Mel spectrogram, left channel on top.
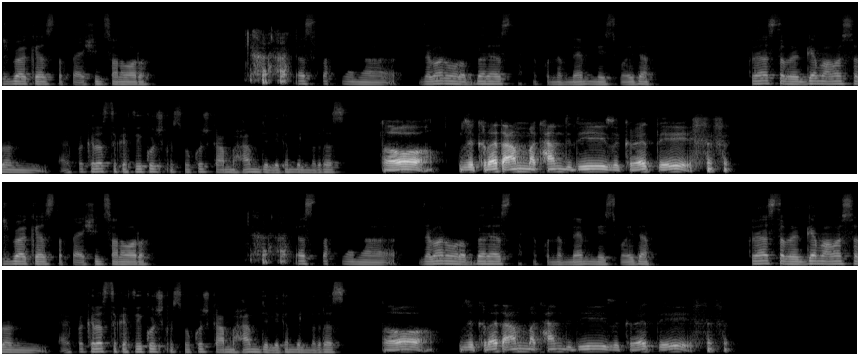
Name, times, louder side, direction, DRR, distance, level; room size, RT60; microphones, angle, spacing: voice 1, 0.0-1.5 2.9-3.1 3.4-5.1 5.4-6.5 7.5-12.0, right 2 dB, 15° right, 0.6 m, -36 dB
voice 2, 2.5-2.9 12.4-15.9, left 8 dB, 55° left, 0.3 m, -25 dB
8.5 x 6.3 x 2.9 m
head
